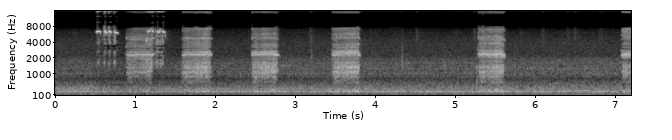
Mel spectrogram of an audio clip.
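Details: An owl in a nest box on the morning of 14 January 2020. A few thin high squeaks open the clip, followed by a run of short hissing screeches, then a pause and two more, over a low hum.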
